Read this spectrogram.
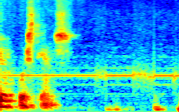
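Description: A young woman speaks briefly and calmly over an online call.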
